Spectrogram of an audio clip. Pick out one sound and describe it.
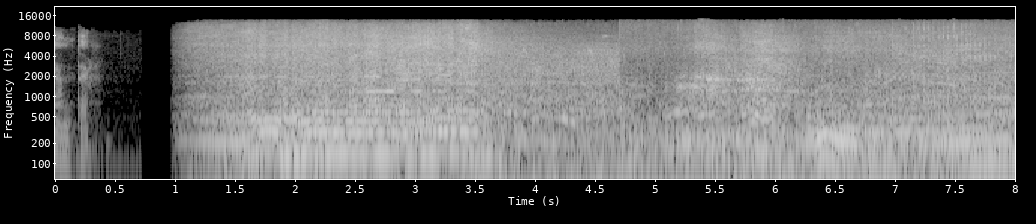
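Motorcycle engines roar and rev loudly.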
